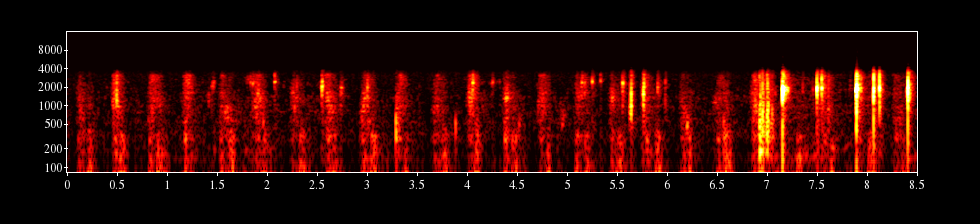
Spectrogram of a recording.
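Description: A steady, regular ticking, about three short ticks a second, with a burst of louder, irregular clicks near the end.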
